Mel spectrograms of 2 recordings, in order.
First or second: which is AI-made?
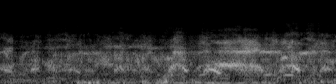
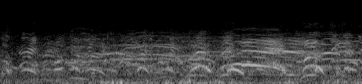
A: first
